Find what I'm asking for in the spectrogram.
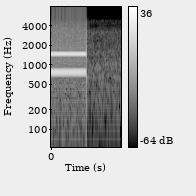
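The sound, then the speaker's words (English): A single dual-tone telephone keypad tone sounds steady and loud for about half a second, then cuts off abruptly into near silence. “Sounds like someone's dialing.”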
